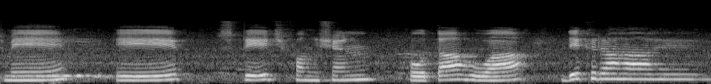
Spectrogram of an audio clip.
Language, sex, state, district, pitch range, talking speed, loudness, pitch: Hindi, female, Rajasthan, Jaipur, 195-240 Hz, 75 wpm, -14 LUFS, 215 Hz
